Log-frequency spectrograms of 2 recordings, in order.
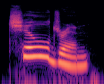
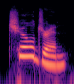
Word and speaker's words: children: while and smile child but the eye sound in children is like the ill sound in fill and pill children repeat again after me one child two children a similar thing happens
